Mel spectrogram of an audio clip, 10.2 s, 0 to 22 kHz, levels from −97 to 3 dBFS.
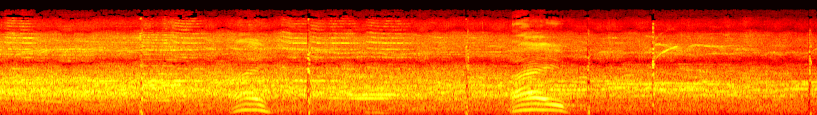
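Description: Dropped MP3 frames likely broke the bit reservoir, so the following frames decoded from the wrong bytes. The audio glitches and skips ahead for about 55 ms, roughly two 26.1 ms frames, at 1.74, 3.83, 5.81, 7.33, 8.14 and 10.10 s.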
